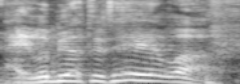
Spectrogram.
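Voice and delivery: high, loud, fake choked voice. Acting out being caught in a headlock: pretending to be choked in a headlock. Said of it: "I'm just getting in the headlock".

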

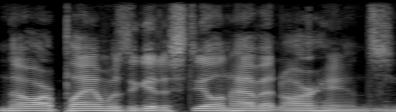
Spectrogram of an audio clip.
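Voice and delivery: put-on flat delivery. Retelling a press-conference answer to a reporter's question, acting out a deadpan reply. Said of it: "I loved his just deadpan".

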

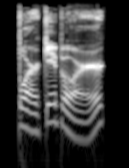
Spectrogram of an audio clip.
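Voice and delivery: put-on mock Swedish accent. Co-host, asked to say hi in the podcast intro, answers in a Swedish Chef voice. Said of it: "Why'd you say that in, like, a Swedish chef way?".

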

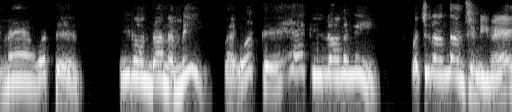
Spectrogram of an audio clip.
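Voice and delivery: high, wide-ranging amazed cry of disbelief.

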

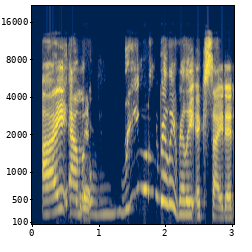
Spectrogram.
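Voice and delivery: gushing excitement, voice way up and swooping. A podcast guest, just welcomed onto the show, answers the host: voice high with excitement. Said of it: "My voice goes high when I get excited".

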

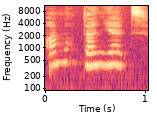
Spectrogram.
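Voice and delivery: very high, small, tiny whispered voice. Player's character pops out of nowhere, heard by Don Jarius: tiny voice. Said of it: "would just hear that tiny voice".

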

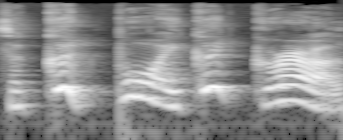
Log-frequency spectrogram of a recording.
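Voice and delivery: high, sing-song voice with an approving tone. Demonstrating how voice praise is used as a reward, in a higher-pitched praising tone. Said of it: "I personally use a more higher pitched tone to my voice".

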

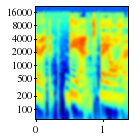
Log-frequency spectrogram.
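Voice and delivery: ordinary talk

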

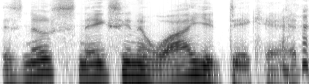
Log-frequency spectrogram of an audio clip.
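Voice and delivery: put-on broad, thick Californian accent, laid on. Telling a story, quoting a dude's reply in a thick californian accent. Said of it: "in a thick Californian accent".

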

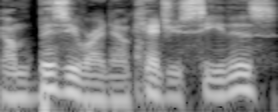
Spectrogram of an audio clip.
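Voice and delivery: mock angry barking snap. Retelling how a group leader answered a request: imitating someone barking angrily. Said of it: "barks at me".

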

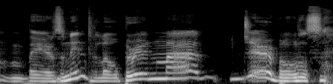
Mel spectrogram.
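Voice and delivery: high, slow, unhinged crazed voice. Telling how enemies react when he crouches close, a crazy splicer impression. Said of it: "That's my impression of a crazy splicer".

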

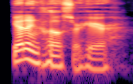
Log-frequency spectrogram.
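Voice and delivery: ordinary talk

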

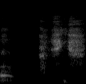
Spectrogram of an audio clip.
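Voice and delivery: breathless, panicked, whispered voice. Retelling finding dreads had started on their own: imitating own past panic. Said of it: "I was panicking".

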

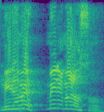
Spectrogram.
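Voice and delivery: put-on shouting. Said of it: "Yo grito así, mira".

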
